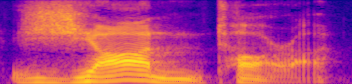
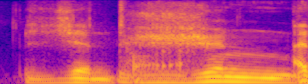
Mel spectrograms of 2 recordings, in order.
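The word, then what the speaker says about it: Zhian'tara: He says Jantara. Okay, he goes Jantara, and then Sisko says Jantara with a J. So there's like seven different pronunciations of it, which is fine. Everyone can pronounce it whatever, however they want it. But I'm going to pronounce it the way Dax does, which is Jintara.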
